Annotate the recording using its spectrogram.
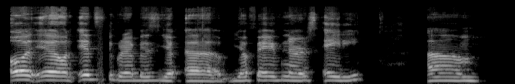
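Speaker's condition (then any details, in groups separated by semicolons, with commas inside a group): No condition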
